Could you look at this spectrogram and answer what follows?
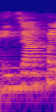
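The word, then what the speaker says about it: exam: एग्जाम्पल इसका है दोस्तों, जैसे एग्जाम, EX से एग्जाम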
